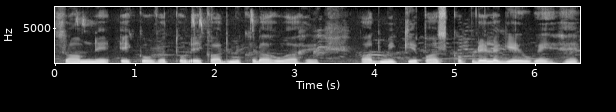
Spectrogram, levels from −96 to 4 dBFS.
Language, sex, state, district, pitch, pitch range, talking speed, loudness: Hindi, male, Uttar Pradesh, Saharanpur, 110 Hz, 105-110 Hz, 145 wpm, -16 LUFS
